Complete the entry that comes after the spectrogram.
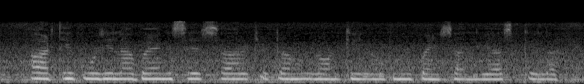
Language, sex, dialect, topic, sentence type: Bhojpuri, female, Southern / Standard, banking, statement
